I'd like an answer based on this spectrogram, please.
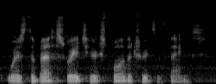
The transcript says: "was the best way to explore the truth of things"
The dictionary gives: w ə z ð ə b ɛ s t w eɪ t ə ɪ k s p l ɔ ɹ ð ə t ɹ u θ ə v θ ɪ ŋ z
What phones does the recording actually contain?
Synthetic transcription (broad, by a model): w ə z ð ə b ɛ s t w eɪ t ə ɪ k s p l ɔ ð ə t ɹ u θ ə v θ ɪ ŋ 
